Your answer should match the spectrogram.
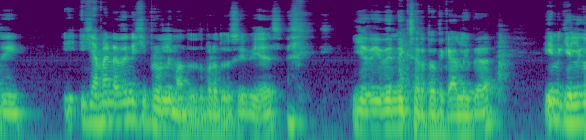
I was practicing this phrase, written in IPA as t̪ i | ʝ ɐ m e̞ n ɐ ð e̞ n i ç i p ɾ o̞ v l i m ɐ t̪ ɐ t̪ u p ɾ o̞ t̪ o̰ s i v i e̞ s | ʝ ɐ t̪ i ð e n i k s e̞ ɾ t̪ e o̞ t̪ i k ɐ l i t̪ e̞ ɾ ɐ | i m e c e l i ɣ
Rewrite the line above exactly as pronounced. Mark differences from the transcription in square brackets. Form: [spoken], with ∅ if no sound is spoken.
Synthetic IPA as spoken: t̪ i | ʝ ɐ m e̞ n ɐ ð e̞ n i ç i p ɾ o̞ v l i m ɐ t̪ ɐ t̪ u p ɾ o̞ t̪ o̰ s i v i e̞ s | ʝ ɐ t̪ i ð e n i k s e̞ ɾ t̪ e o̞ t̪ i k ɐ l i t̪ e̞ ɾ ɐ | i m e c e l i ɣ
